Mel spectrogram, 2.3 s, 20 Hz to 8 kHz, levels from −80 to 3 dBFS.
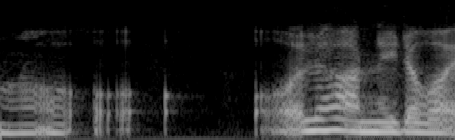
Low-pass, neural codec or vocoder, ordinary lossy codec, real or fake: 7.2 kHz; none; AAC, 48 kbps; real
